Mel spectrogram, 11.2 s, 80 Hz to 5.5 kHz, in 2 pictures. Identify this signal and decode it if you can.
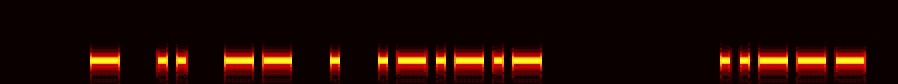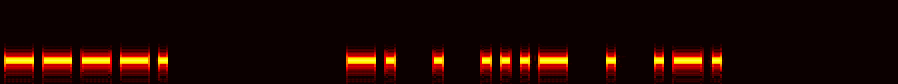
Morse code, heard as a keyed tone, about 20 wpm, 700 Hz. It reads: TIME. 29 NEVER
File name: CW / jodorowsky / 82 commandments 20-15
